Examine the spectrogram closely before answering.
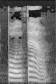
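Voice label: "boil down", English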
